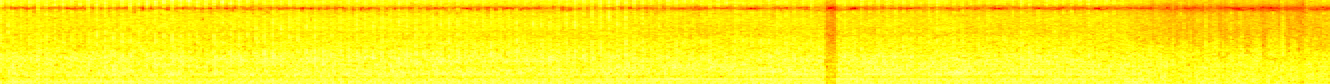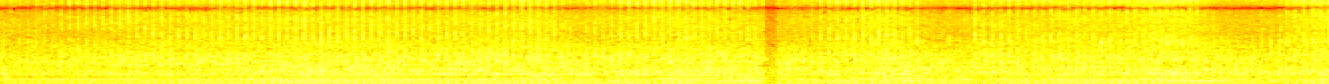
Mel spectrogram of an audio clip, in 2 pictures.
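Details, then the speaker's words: Old small single-cylinder lawn mower engine, started with ether; steady fast idle with coarse uneven chuff and heavy blow-by smoke from the crankcase vent, owner attributes it to bad rings burning oil; rough running, worn engine. "And she's a smoking beast. Yeah, as you can see, it does a ton of smoking out the crankcase vent."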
